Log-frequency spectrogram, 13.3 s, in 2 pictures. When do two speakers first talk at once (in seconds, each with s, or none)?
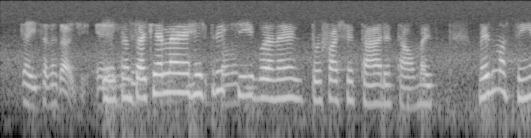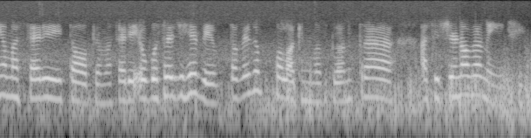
1.3 s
